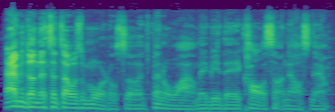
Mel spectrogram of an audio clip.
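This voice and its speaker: A man's voice: low voice, lively intonation, rapid-fire, a bit bright, a little hiss or hum, pitched below the performer's own voice. A man playing a cheeky, crude vampire errand-runner in a tabletop game, rambling in a lazy, flippant way. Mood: crude, musing.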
